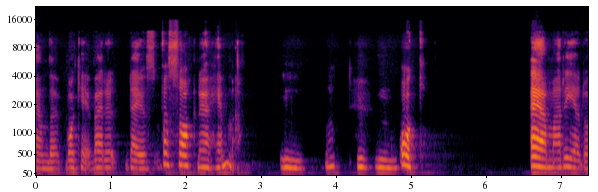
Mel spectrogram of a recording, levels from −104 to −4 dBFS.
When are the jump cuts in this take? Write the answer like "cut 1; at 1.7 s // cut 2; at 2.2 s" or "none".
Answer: none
